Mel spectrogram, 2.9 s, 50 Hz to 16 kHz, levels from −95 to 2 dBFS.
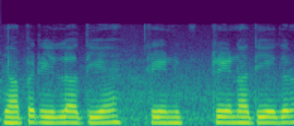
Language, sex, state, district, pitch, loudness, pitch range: Hindi, male, Uttar Pradesh, Shamli, 160 Hz, -12 LUFS, 155-165 Hz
